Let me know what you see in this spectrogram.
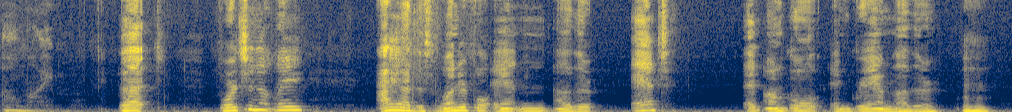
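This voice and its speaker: In an American accent, a woman speaks fairly slowly with long, frequent pauses, her dark, mellow tone somewhat breathy and her intonation lively. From US Midwest, Ohio. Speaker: grandmother sharing faith story. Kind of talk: testimony.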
